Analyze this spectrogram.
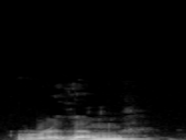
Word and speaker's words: rhythm: just one cent and Rh the H becomes silent so we just pronounce the R I don't know why I rubbed that off just r as in Rhythm rheumatoid things like that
